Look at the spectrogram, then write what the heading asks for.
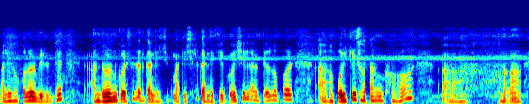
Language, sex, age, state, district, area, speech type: Assamese, male, 18-30, Assam, Goalpara, rural, spontaneous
